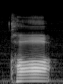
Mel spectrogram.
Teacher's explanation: খ কন্ঠনালীর শেষ অংশ থেকে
